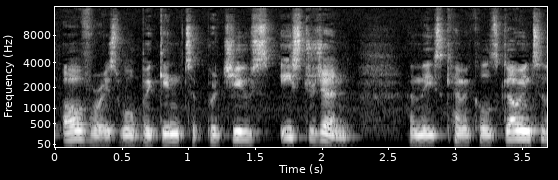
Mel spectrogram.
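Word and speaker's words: oestrogen: Starts with an O but is actually pronounced estrogen.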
